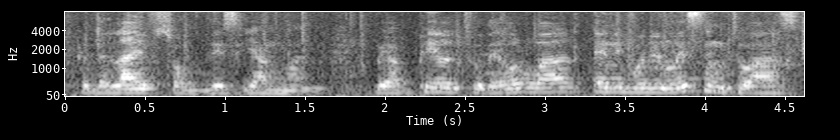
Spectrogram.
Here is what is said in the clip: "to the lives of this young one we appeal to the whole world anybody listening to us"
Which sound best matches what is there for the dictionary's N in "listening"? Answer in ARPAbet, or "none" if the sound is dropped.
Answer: none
